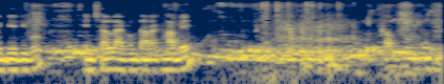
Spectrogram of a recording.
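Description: Domestic pigeons cooing in a loft. Near the end, a plastic cup scoops and sloshes water in a plastic bucket.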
